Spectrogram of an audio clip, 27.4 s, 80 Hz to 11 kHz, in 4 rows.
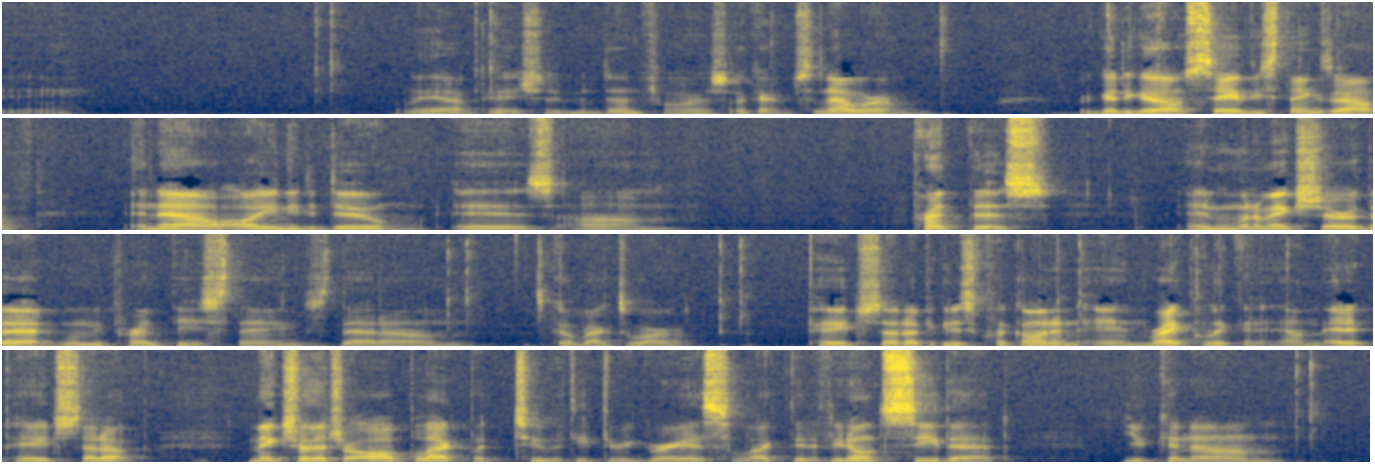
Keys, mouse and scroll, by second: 3.3 space, 5.1 super+s, 7.0 space.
